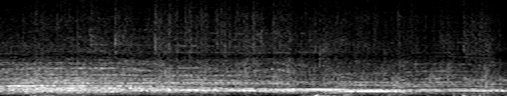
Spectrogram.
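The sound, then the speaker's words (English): A large crowd cheers and shouts loudly and continuously, a dense wall of overlapping voices and whoops with scattered claps, sustained at high volume for several seconds. “If we're going to cheer, let's cheer.”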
